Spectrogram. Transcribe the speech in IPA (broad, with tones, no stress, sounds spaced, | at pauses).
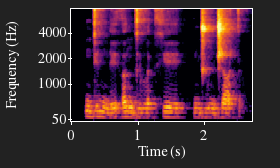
ŋ ɡ e˦ nː e˨˦ h ɐ˦ ŋ ɡ ɨ˨ lː ɐ˦ k x e˦ | n d͡ʒ u˨ n d͡ʒ a˨ k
